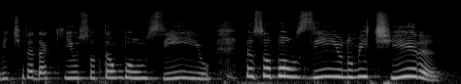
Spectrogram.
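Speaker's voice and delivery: high, tearful, begging voice in a ghostly style. Retelling what unclean spirits said in a house: imitating spirits crying. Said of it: "eles ficavam chorando".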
